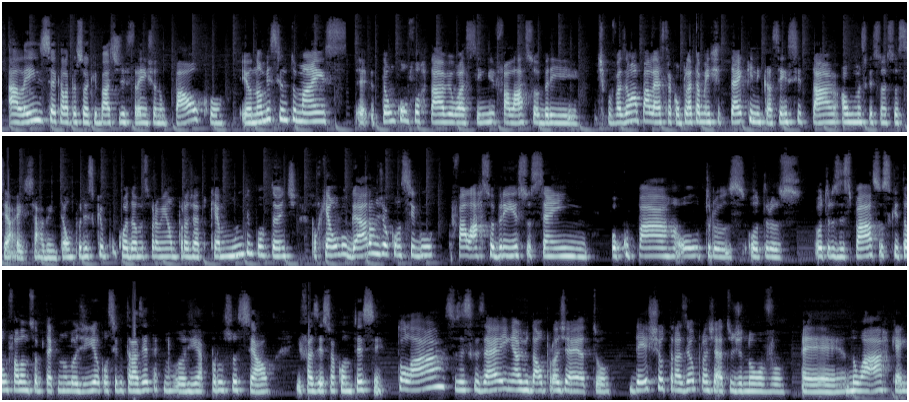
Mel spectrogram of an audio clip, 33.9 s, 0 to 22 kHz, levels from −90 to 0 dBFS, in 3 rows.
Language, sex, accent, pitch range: Portuguese, female, Brazilian, 205-240 Hz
